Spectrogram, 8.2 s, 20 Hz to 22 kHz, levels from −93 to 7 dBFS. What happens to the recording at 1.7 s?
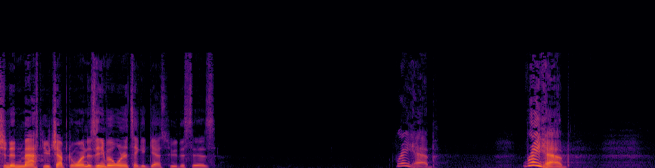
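A gain change is being applied in coarse, unsmoothed steps here, so the speech at 1.7 s is caught in zipper noise running from 1.40 to 2.04 s. The level drops by roughly 10 dB in 2 dB jumps, about ten per second, and each abrupt jump puts a small click into the waveform. The result is a fast ticking, zipping texture riding on the speech while its loudness falls.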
